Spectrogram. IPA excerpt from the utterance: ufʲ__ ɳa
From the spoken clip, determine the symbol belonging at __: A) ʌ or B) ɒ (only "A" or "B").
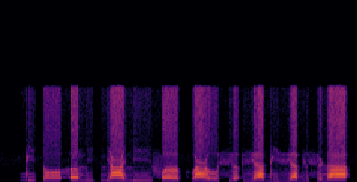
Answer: A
